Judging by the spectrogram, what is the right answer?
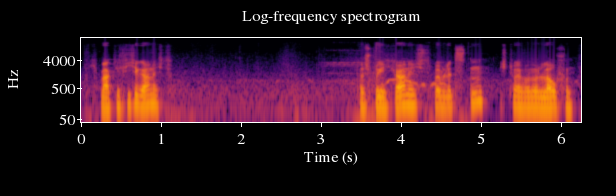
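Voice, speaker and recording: A man's voice: fairly high pitch, steady tone, normal speed, pauses often, a little hiss or hum. A man giving casual gaming commentary, grumbling and talking to himself. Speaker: let's player.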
